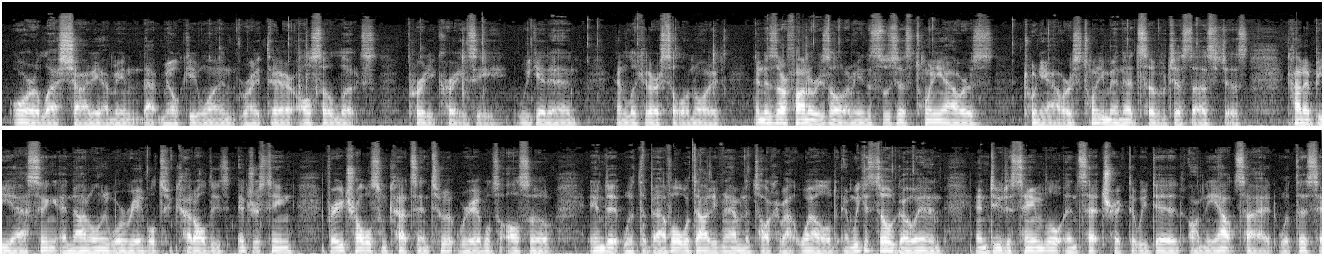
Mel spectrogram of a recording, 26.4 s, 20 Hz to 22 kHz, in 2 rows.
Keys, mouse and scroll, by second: 0.5-0.9 scroll up 2, 2.1 click, 2.7 middle click, 3.1 alt+a, 4.1 click, 4.6 shift+click, 4.7 shift+middle click, 4.9 shift+scroll up 2, 5.4 middle click, 6.0 double middle click, 6.7 click, 7.2 s, 7.6 click, 7.9 scroll down 2, 8.2 shift+middle click, 9.5 scroll up 2, 9.9 middle click, 11.2 middle click, 14.8 middle click, 19.7 KP_1, 20.2 KP_1, 20.7 middle click, 22.2 middle click.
